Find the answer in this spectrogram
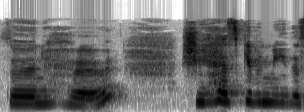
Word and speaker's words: Thurnherr: today we have Camille and her surname is pronounced ther her she has given me the Swiss pronunciation I'm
